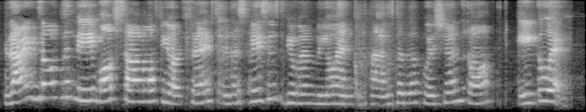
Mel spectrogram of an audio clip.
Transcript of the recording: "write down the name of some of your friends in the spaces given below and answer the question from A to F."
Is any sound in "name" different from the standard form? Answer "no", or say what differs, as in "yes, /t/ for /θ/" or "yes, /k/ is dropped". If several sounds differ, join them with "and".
no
